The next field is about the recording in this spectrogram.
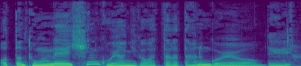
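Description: A woman's fairly low, dark, mellow voice with very wide pitch swings. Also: quiet background. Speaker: author guest. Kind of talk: casual radio chat. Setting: radio studio.

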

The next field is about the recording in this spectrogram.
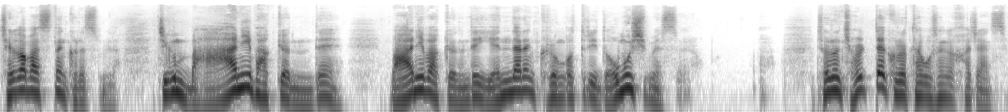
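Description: A man talks at a very fast pace with vocal fry and very wide pitch swings, on a very clean recording with a silent background. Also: medium pitch for a man. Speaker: radio host and music writer. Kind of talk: radio show monologue. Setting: radio studio. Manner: casual, conversational.

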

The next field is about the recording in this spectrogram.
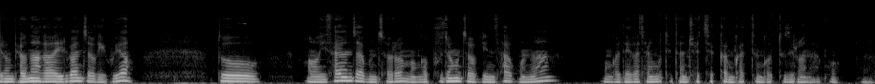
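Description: A man with a medium pitch speaks at a fairly quick pace, somewhat breathy and dark, mellow in tone. His intonation is fairly even, broken by long, frequent pauses. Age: young. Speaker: psychiatrist podcast co-host. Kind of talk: casual chat.

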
